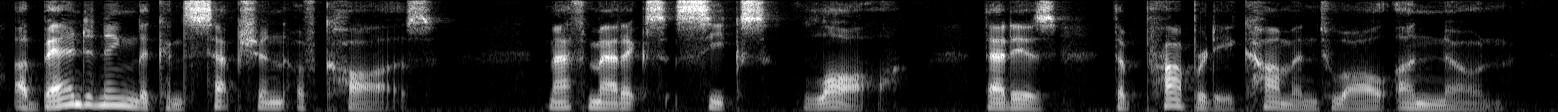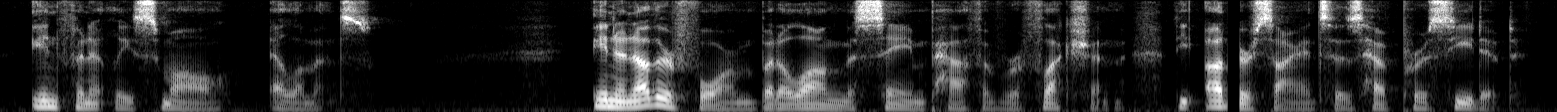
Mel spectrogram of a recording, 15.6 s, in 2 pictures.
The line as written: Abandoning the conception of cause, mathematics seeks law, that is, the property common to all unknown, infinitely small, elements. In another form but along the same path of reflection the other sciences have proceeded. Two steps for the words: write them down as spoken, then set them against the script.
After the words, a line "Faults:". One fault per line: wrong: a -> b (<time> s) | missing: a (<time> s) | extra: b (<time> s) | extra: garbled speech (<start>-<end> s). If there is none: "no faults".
Abandoning the conception of cause, mathematics seeks law, that is, the property common to all unknown, infinitely small, elements. In another form but along the same path of reflection the other sciences have proceeded.
Faults:
no faults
